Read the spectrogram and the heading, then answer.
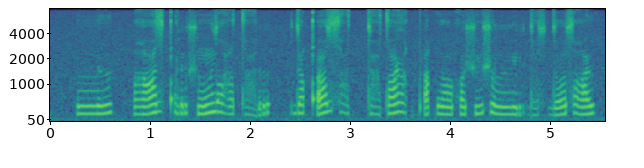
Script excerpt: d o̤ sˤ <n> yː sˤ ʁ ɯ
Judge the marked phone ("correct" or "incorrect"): incorrect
